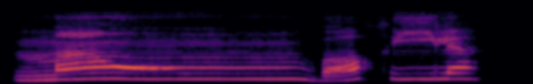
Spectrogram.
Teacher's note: तो देखिए मीम को बदल कर जब हम तनवीन और नून साकिन के बाद जब बा आता है तो हम मीम, नून को मीम से बदल देंगे और मीम को पढ़ेंगे और नून को नहीं पढ़ेंगे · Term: इक़लाब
